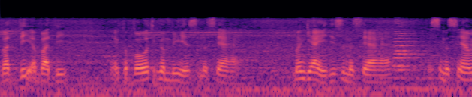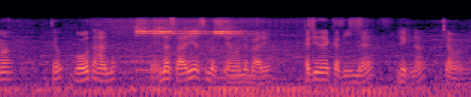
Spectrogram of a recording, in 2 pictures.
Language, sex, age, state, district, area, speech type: Punjabi, male, 45-60, Punjab, Gurdaspur, urban, spontaneous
